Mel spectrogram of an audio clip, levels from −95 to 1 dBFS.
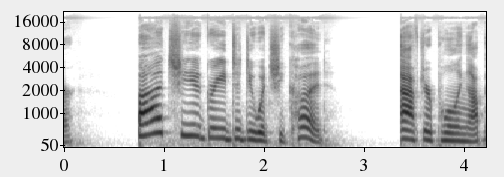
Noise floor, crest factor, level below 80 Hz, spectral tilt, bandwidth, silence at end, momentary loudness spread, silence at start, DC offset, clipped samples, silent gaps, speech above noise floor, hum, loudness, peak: -78 dBFS; 20 dB; -60 dBFS; -3.5 dB/octave; over 20 kHz; 0 s; 10 LU; 0 s; under 0.1%; under 0.1%; none; 57 dB; none; -21 LUFS; -4 dBFS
